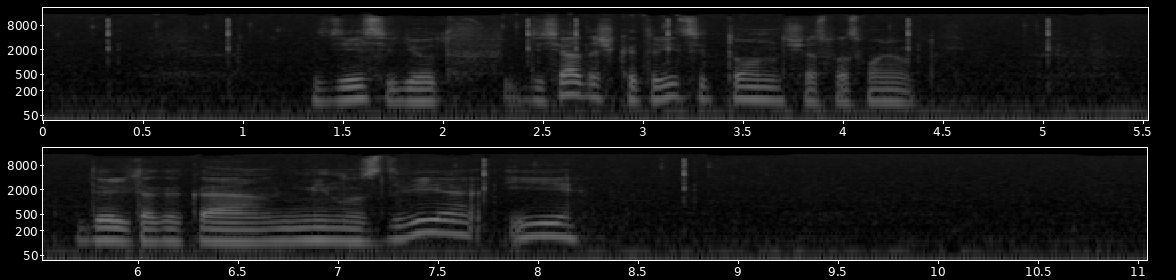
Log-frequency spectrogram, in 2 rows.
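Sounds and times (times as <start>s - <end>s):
low background hum: 0.0s - 11.0s
computer mouse click: 0.2s - 1.2s, 2.3s - 3.3s, 8.6s - 8.9s.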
